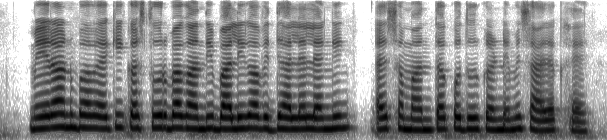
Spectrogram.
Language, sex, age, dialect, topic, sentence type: Hindi, male, 18-24, Hindustani Malvi Khadi Boli, banking, statement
